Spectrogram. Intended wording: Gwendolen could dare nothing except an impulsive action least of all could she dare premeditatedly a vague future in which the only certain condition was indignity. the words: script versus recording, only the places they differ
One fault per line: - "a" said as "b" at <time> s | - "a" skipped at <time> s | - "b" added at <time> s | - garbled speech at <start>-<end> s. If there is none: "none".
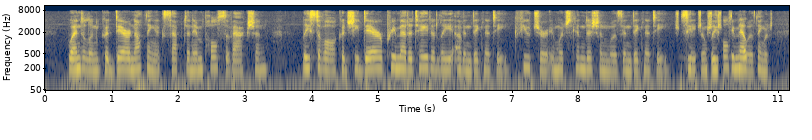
- "vague" said as "indignity" at 6.3 s
- "the only certain" skipped at 7.9 s
- garbled speech at 9.4-10.9 s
